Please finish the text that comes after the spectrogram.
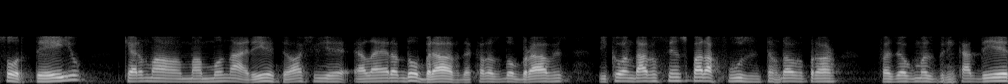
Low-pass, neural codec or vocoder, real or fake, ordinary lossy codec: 3.6 kHz; codec, 16 kHz in and 24 kHz out, 0.9 kbps, LongCat-Audio-Codec, four codebook decoder; fake; none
